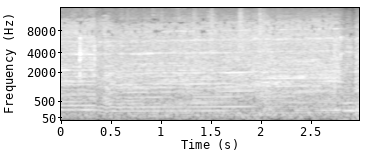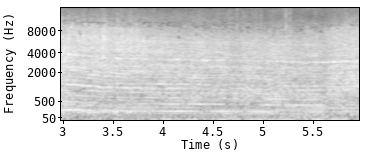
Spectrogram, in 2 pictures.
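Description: A GT race car in Assetto Corsa Competizione at the Nürburgring, engine held at full throttle with a loud, continuous, rising roar and no pause throughout.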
